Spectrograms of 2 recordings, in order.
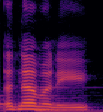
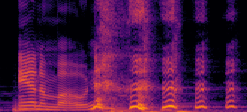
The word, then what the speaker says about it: anemone: is not pronounced anemone. It's pronounced anemone.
